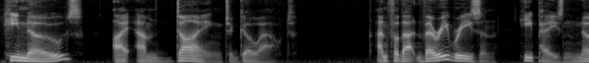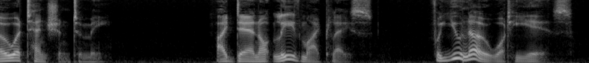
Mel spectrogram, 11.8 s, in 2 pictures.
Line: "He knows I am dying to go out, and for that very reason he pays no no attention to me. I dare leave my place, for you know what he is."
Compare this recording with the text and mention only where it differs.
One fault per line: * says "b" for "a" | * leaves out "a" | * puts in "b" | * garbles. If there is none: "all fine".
* leaves out "no"
* puts in "not"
